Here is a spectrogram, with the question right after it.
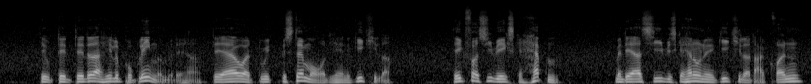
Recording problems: hiss; faint; throughout; 20 dB below the speech

